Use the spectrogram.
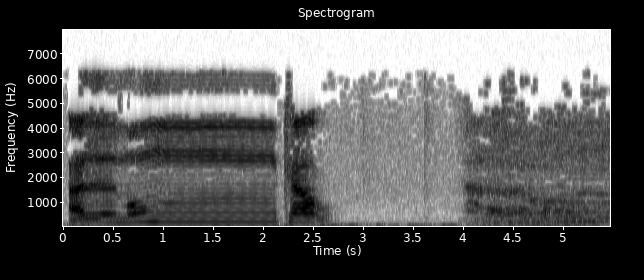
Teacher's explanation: nun sudah kita pelajari memiliki sifat gunnah yang masuk ke lubang hidung. Sementara pangkal lidah ini dekat dengan lubang yang masuk ke hidung.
